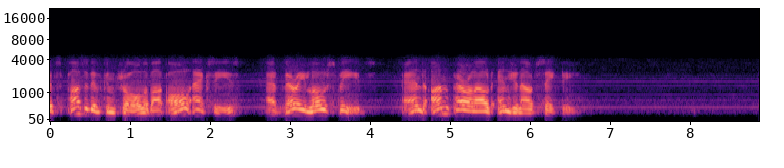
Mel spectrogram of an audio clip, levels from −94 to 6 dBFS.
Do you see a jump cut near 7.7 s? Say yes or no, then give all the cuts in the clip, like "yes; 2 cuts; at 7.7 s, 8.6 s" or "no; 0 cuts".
no; 1 cut; at 3.4 s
